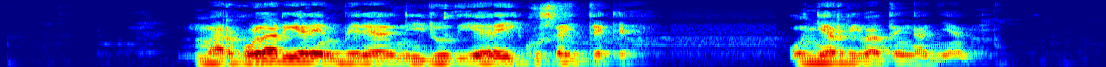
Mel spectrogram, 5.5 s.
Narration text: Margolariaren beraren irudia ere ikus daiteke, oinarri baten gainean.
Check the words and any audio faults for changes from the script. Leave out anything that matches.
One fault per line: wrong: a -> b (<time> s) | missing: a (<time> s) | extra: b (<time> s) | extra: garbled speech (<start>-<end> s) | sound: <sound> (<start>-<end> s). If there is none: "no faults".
no faults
